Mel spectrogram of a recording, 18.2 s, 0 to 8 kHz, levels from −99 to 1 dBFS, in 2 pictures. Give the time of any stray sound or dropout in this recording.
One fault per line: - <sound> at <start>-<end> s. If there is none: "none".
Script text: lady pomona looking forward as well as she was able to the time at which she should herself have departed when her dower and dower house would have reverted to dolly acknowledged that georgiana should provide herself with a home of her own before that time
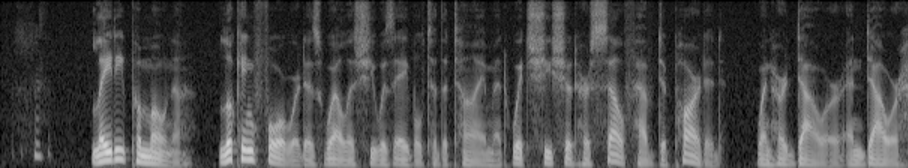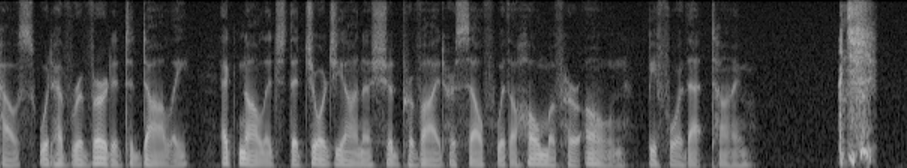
- laugh at 0.1-0.5 s
- sneeze at 17.4-17.9 s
